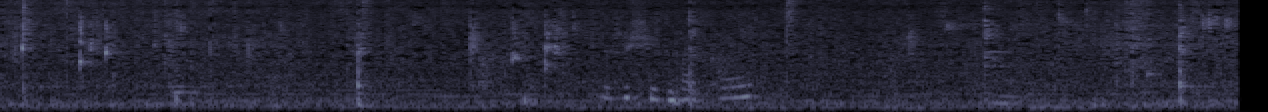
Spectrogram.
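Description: Potatoes fry in a pan over a wood-fired stove as mutton is being cooked, a faint, soft sizzle broken by light stirring clicks, heard quietly beneath someone talking.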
